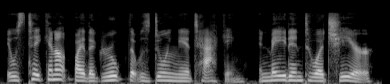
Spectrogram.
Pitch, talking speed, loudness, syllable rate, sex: 170 Hz, 260 wpm, -19 LUFS, 5.9 syllables/s, female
